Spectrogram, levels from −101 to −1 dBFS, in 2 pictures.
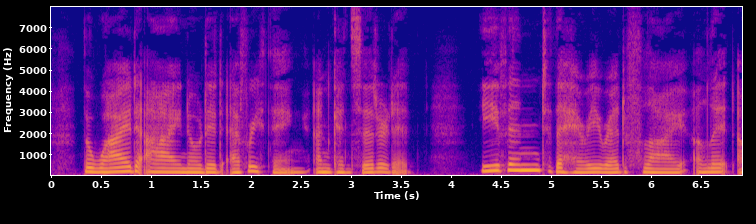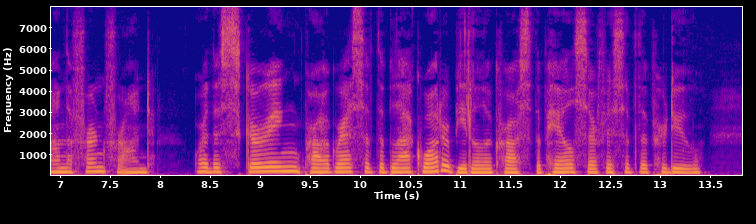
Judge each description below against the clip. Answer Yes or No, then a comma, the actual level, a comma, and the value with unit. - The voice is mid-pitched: Yes, medium, 180 Hz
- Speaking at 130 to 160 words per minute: Yes, average, 150 wpm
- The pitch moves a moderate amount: No, narrow, 2.1 semitones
